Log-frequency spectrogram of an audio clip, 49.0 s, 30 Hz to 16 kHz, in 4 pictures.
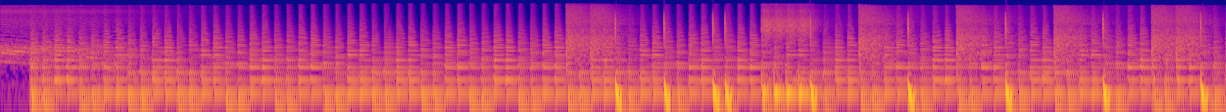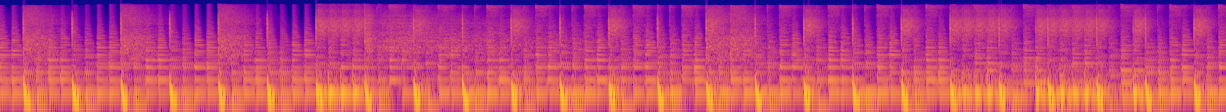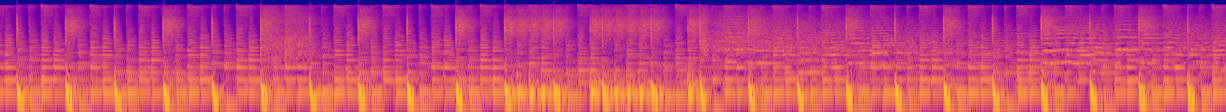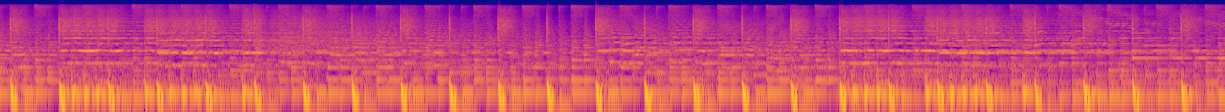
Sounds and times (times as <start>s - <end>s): Music: 0.0s - 49.0s.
